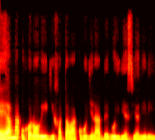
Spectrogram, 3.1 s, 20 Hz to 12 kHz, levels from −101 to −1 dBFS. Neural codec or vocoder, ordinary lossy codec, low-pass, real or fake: codec, 24 kHz, 0.9 kbps, WavTokenizer, large speech release; none; 10.8 kHz; fake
